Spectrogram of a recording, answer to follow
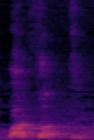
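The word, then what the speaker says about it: بركة: এটাকেই বলে আরবিতে বরকত। আমরা সুন্দর উচ্চারণে শুনি, যারা সৌদি আরব থেকে লেখাপড়া করে আসে, মিশর থেকে আসে, তারা বলে বারাকা। শব্দটা শেষে গোলতা আছে, গোলতাটাকে হা করে উচ্চারণ করেন।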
